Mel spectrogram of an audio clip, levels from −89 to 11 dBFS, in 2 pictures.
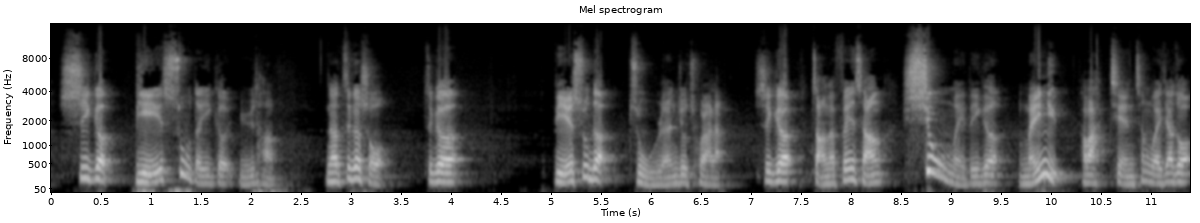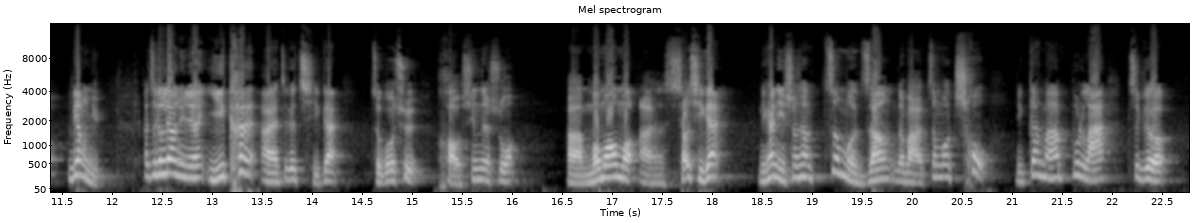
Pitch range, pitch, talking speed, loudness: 145-235 Hz, 175 Hz, 265 characters per minute, -17 LUFS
